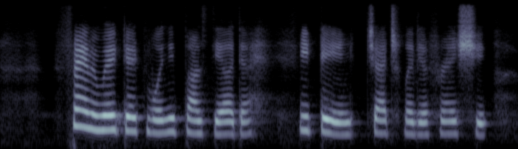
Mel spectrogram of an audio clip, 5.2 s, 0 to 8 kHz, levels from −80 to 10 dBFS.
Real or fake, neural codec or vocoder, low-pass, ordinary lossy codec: fake; codec, 16 kHz, 0.5 kbps, FunCodec, trained on Chinese and English, 25 frames a second; 7.2 kHz; none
